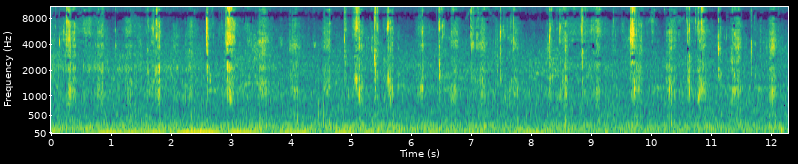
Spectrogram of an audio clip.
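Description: A person chewing crunchy raw salad vegetables, cucumber and sweet pepper, close to the microphone: a steady run of crisp crunches over a low chewing rumble.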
